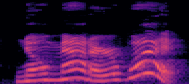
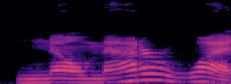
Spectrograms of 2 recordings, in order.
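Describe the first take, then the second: First: It is read with a lively, expressive voice. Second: It is read flatly, without expression.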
